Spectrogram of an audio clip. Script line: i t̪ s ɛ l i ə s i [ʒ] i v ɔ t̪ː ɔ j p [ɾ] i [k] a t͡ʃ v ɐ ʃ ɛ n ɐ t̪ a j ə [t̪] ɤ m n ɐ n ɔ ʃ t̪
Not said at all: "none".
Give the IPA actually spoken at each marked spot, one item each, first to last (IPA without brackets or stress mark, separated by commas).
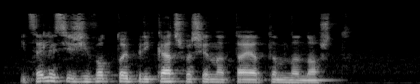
ʒ, ɾ, k, t̪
